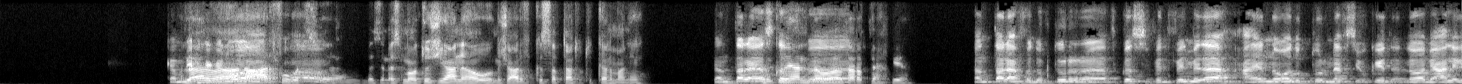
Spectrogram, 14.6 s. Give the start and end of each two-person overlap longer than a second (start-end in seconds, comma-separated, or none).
1.8-3.2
